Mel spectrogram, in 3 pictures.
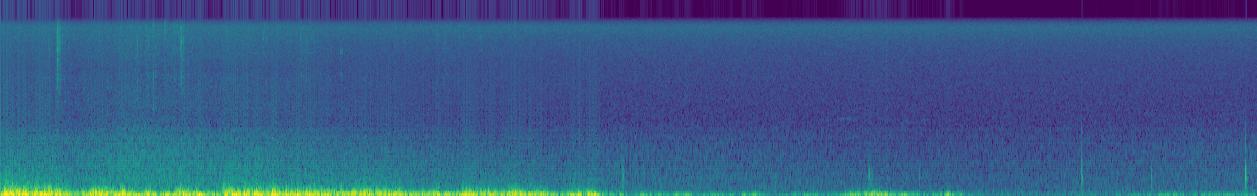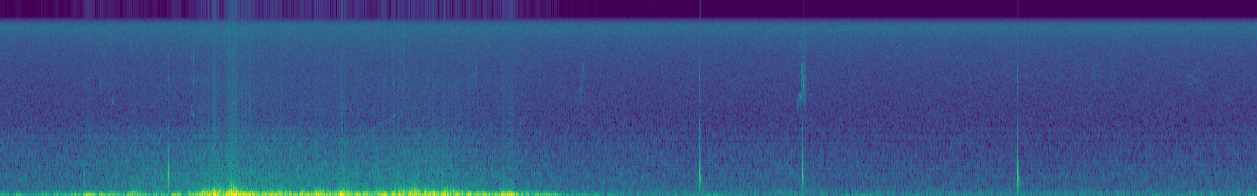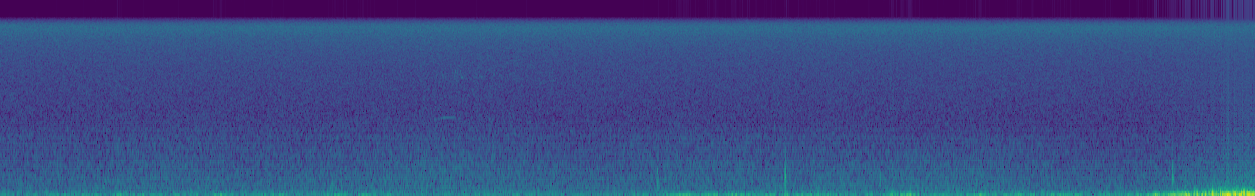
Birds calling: House Finch (Haemorhous mexicanus)
Hawaii Amakihi (Chlorodrepanis virens)

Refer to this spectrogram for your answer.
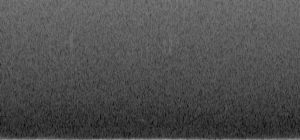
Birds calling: White-crowned Sparrow (Zonotrichia leucophrys)

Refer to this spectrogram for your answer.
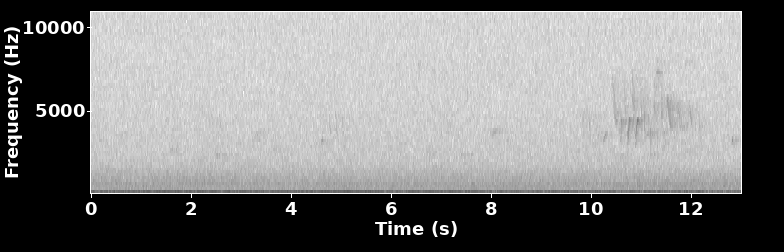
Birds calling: American Goldfinch (Spinus tristis)

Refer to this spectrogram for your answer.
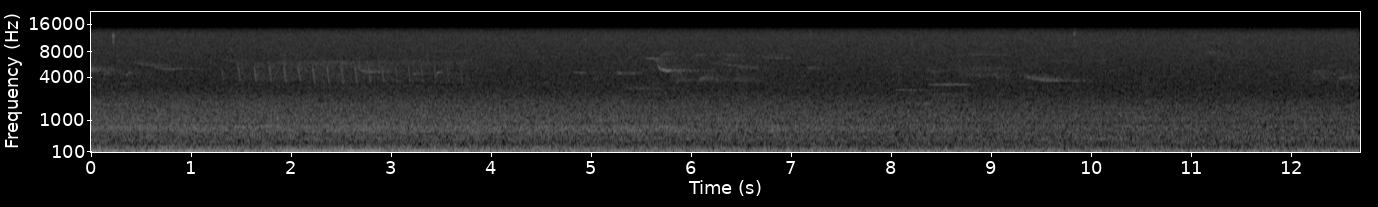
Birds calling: Swamp Sparrow (Melospiza georgiana)
Song Sparrow (Melospiza melodia)
Red-winged Blackbird (Agelaius phoeniceus)

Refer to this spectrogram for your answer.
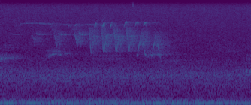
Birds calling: Black-capped Chickadee (Poecile atricapillus)
Northern Waterthrush (Parkesia noveboracensis)

